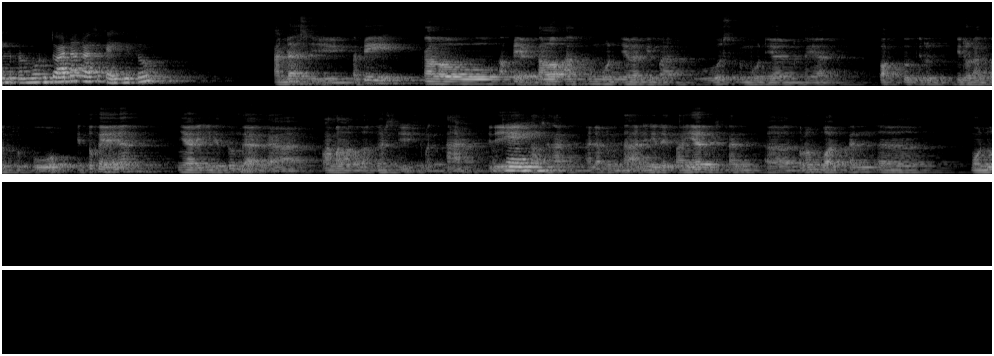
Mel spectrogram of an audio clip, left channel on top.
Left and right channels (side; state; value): right; silent; digital silence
